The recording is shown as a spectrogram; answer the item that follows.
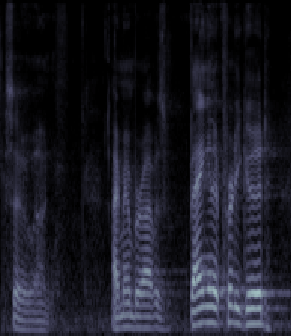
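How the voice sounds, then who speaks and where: A man speaks in a big reverberant space, his words trailing a long echo. He presents to fellow hobbyists as a club member would, informally and conversationally, drifting into asides. His pitch sits in an ordinary middle male range. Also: lively intonation, moderate pace, a little mellow.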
